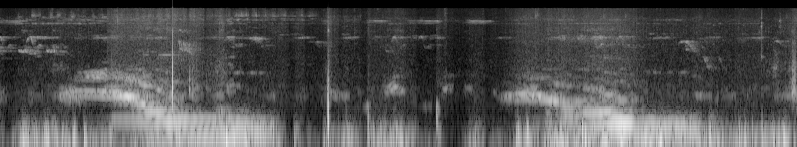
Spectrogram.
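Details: A Royal Bengal tiger walking in an enclosure at a park by Jharkhali in the Sundarbans, India, gives two deep, drawn-out roars that slide downward and fade into a low rumble; the title calls it hungry.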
